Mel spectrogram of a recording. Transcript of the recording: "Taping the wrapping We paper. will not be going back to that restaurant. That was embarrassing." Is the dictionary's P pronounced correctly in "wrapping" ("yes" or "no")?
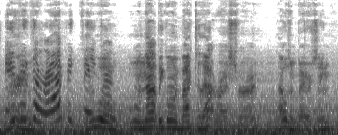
no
